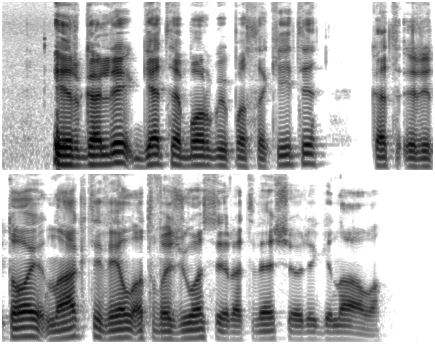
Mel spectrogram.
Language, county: Lithuanian, Vilnius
